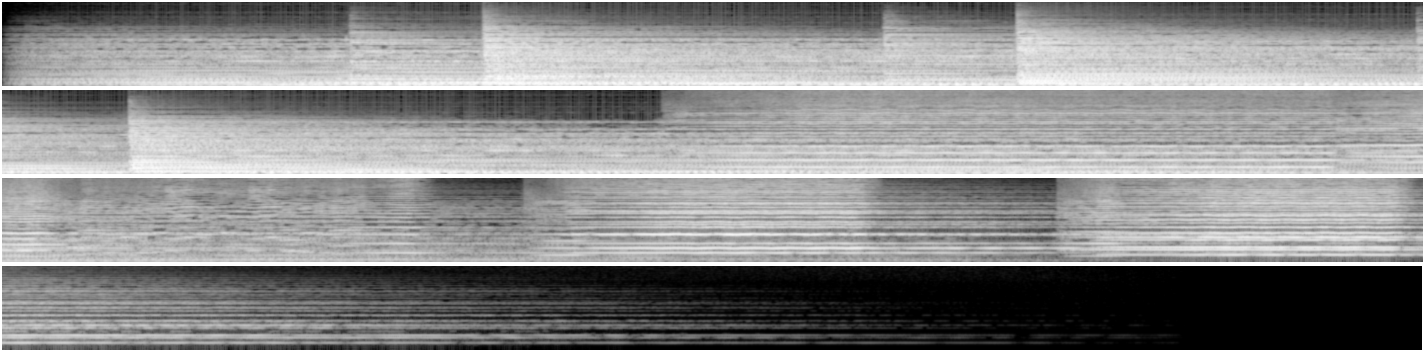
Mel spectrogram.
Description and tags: grabby bow sample
OK, I don't know how many of you might be interested in this, but I figure there's no harm in posting it.
I'm working on some original songs. Laptop-based, electronic songs, with many orchestral parts, including violin, viola, cello, and string bass. Presonus Studio One has some very nice VST string instruments, and I have some really great ones for Kontakt. But they all are missing one thing, and I couldn't find the (admittedly esoteric) sound that I'm looking for anywhere on the internet. Being a viola player myself, I recorded myself playing these very particular incidental sounds. Let me explain-
There's this 'grabby' sound that a well-rosined bow makes just is it is first being drawn across the string. Listen carefully to any of the pros and you'll hear it. In your laptop sequences, if used subtly, right at the point where the first note of a phrase is initiated, this sound can give the string part a marked sense of realism*.
viola, violin, bow, bow-sound, orchestral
